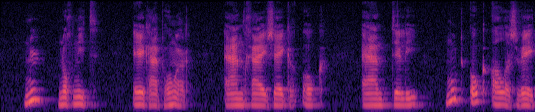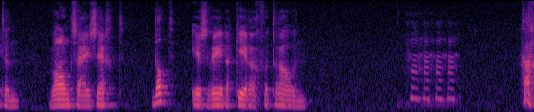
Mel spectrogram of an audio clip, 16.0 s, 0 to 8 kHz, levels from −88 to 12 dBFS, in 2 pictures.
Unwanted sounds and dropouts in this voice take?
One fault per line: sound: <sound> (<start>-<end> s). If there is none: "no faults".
sound: laugh (14.0-15.0 s)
